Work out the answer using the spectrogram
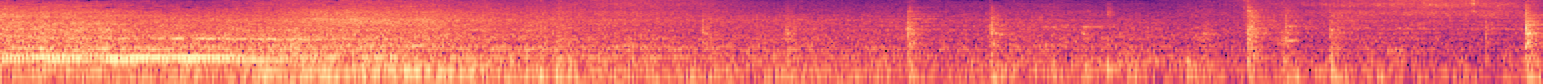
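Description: A train rolling along the rails, a steady rush with scattered clicks of the wheels over the track, slowly getting quieter. Over its start, the last held notes of a short musical jingle die away within the first couple of seconds.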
